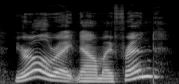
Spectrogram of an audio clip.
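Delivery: cheery, practiced, professional reassuring tone. Reading the doctor speaking to a strange figure he helped sit, professional cheeriness. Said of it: "in his best tones of professional cheeriness".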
